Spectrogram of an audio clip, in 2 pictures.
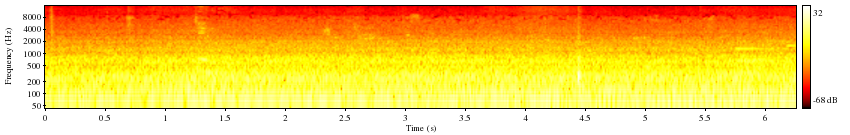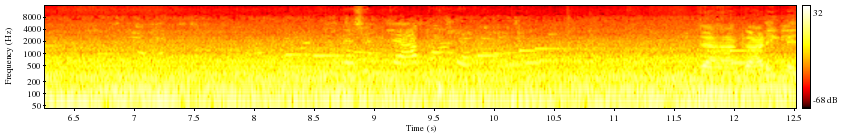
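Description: Car cabin noise while driving: a steady low rumble of engine and tyres on the road, heard from inside the car, with one sharp click about four and a half seconds in.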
